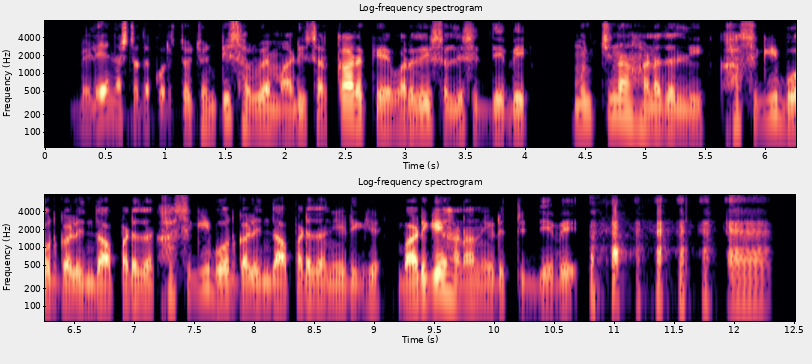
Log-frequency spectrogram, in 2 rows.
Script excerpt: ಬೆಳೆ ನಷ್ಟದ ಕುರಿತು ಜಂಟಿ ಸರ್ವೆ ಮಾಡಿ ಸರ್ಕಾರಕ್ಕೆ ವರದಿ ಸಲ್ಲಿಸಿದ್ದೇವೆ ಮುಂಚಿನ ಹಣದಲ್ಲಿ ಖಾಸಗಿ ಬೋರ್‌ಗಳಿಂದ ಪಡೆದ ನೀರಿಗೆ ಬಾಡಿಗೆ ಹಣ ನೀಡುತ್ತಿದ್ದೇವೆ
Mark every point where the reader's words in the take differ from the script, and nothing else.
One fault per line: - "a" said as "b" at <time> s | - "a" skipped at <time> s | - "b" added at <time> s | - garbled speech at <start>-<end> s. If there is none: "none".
- "ಖಾಸಗಿ ಬೋರ್‌ಗಳಿಂದ ಪಡೆದ" added at 7.2 s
